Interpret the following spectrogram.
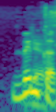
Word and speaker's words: Dinkar: Din as in Din Raat. Okay, Dinkar. And Okay. Kar, like Now I'm gonna- Omkar. Dinkar.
